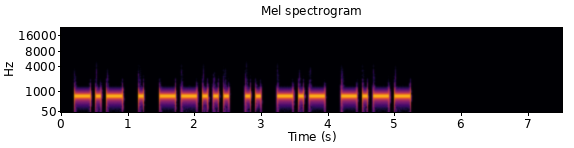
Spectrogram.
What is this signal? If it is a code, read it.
Morse code, heard as a keyed tone, about 15 wpm, 700 Hz. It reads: KE7IKY
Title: USA Call Signs - 6 Characters - Repeated 2x - 15wpm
